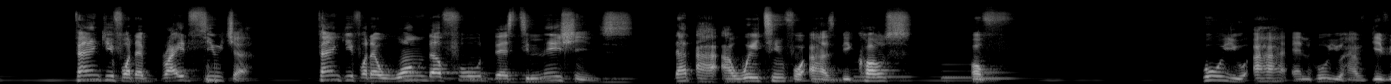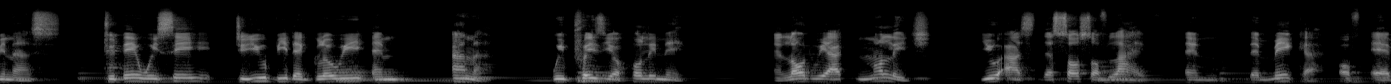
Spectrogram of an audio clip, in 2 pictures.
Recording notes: Sermon delivered on Tuesday, May 14, 2023, at LCI Mega-Church in Cape Town, South Africa.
